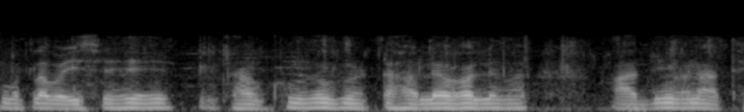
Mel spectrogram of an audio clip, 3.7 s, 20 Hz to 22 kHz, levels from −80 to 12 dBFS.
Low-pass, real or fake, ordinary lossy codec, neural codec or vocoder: 7.2 kHz; real; Opus, 24 kbps; none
